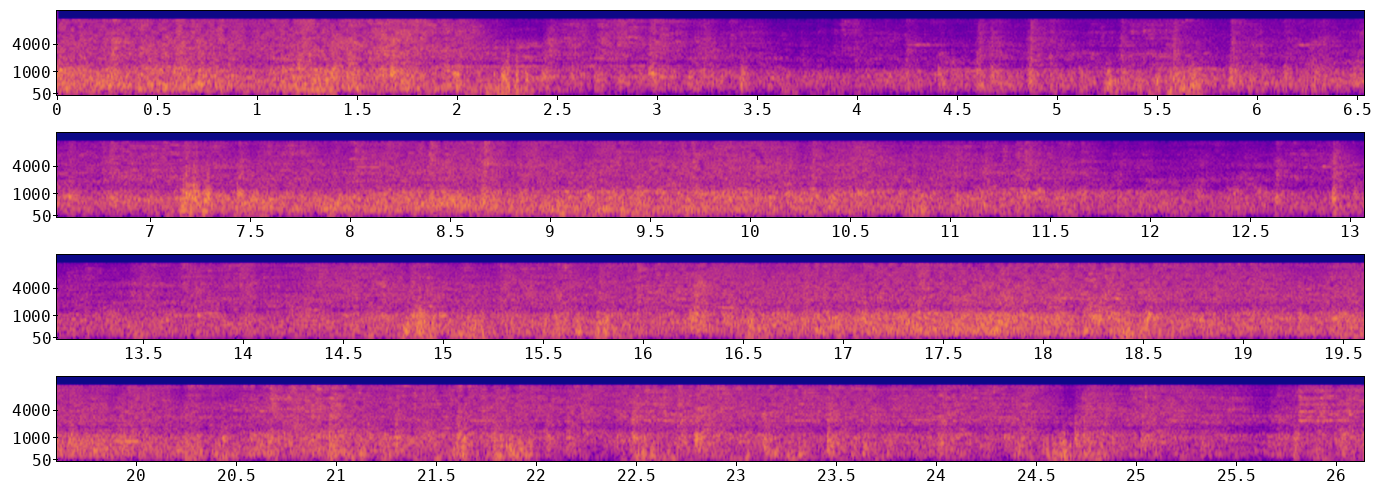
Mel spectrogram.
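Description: Passenger train running along the track, heard from inside a carriage by an open window: a steady rolling rush with the wheels clattering irregularly on the rails.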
